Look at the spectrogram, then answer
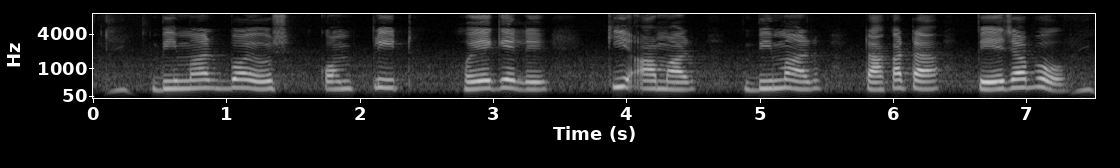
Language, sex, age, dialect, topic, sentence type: Bengali, female, 18-24, Northern/Varendri, banking, question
